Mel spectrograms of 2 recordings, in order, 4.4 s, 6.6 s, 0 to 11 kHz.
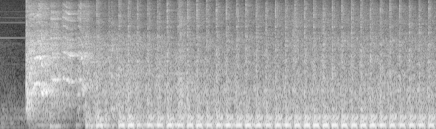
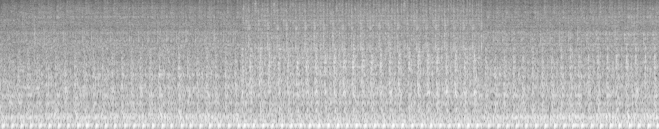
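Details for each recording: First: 2018 Polaris Sportsman ACE 570 after a timing chain replacement: engine catches into a fast, even idle with a high-pitched metallic rattle from the lower end near the water pump; the oil pump chain is very loose. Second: 2018 Polaris Sportsman ACE 570 after replacing the timing chain and the loose oil pump chain, oil topped off: even, steady idle with a clean low beat and no rattle, though the engine is burning oil, suspected rings; normal idle.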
